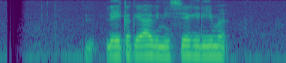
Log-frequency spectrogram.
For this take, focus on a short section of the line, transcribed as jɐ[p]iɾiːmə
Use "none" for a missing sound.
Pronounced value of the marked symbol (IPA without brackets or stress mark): k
